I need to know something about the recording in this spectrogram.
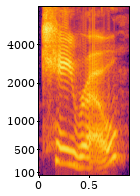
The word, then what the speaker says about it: Cairo: All right, let's move on down to Greene County, where the town of Cairo, which pronounced Cairo but spelled like Cairo, Egypt.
